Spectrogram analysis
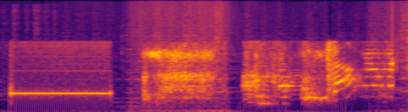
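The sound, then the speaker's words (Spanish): A steady, loud telephone tone holds for about a second as a call is redialed, then cuts off as voices talk and chatter over the line. “¿Puedes marcar de vuelta? Sí, le están marcando de nuevo.”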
